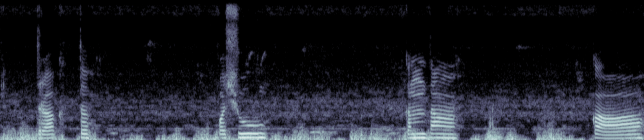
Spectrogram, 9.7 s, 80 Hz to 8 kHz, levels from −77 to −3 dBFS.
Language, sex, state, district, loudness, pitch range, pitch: Punjabi, female, Punjab, Fazilka, -17 LUFS, 205-225 Hz, 215 Hz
